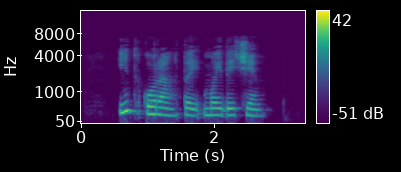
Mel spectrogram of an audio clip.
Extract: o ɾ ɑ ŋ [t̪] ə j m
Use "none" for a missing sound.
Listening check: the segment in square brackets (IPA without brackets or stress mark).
t̪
